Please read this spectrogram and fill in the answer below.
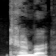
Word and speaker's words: Canberra: So when you moved to, I'm going to say it wrong, but Canberra, Canberra, yep. Canberra.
